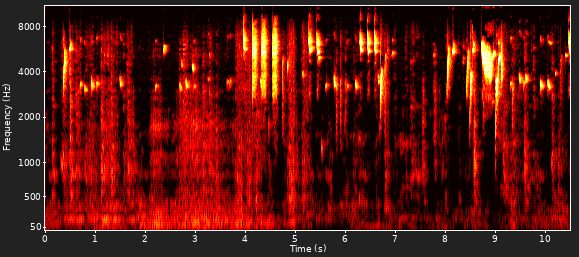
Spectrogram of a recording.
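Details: European goldfinch male singing in breeding voice, bursts of buzzy twitters and sharp high whistles alternating with short pauses, soft low rumble beneath.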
